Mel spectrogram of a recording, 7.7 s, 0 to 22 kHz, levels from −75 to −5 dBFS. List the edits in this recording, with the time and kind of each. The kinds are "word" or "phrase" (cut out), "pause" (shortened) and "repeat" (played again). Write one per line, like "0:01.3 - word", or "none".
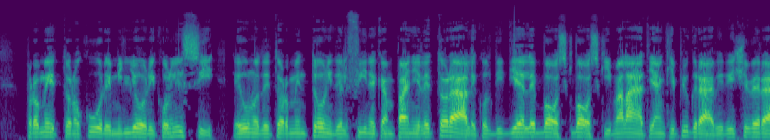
0:02.2 - pause
0:05.7 - repeat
